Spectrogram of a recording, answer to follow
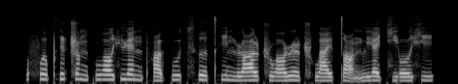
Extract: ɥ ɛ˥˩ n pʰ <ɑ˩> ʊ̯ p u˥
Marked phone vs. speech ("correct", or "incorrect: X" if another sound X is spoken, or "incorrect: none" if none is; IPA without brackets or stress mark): correct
